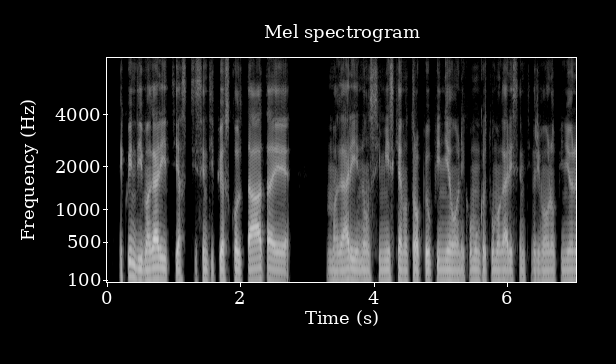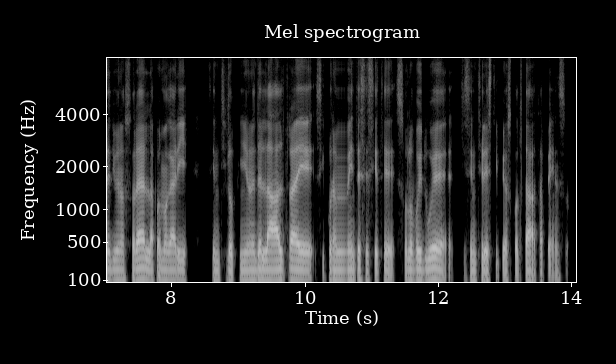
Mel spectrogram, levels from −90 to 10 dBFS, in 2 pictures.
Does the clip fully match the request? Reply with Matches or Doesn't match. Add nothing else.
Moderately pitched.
Doesn't match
